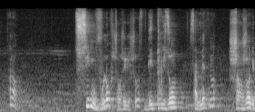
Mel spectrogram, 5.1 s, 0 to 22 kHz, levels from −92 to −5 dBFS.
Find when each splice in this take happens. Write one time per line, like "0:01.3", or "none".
none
